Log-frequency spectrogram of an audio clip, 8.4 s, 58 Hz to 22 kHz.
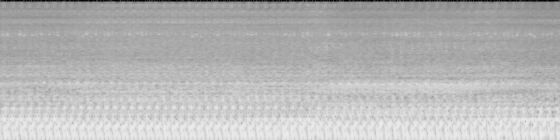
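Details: Alfa Romeo GTV V6 started after months parked: uneven, lumpy idle pulse about two to three beats a second stumbling off rhythm; misfire suspected, unconfirmed.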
